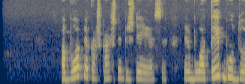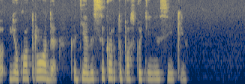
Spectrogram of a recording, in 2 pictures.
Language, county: Lithuanian, Kaunas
